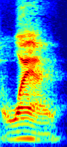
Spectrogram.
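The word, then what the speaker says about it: where: উপরে চারটা যা আছে এখানে কিন্তু আপনার এইচটা উচ্চারণ হবে না, হোয়াট না হোয়াট, তারপরে হোয়াই না ওয়াই, তারপরে হোয়ার না ওয়ার, তারপরে হোয়েন না ওয়েন, এইচটা উচ্চারণ আসবে না।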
